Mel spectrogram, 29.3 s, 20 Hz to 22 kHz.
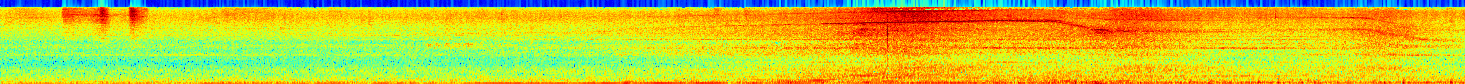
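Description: TransPennine Express Class 802 train pulling away from the platform: a few short hisses about two seconds in, then a low rumble that builds as it gets moving. A whine climbs steadily in pitch as it accelerates, then falls away about twenty seconds in while the carriages roll past.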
